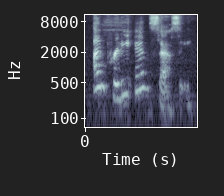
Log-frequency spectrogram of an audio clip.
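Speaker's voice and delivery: really tiny, high, soft little voice. Speaker imitates a female voice that responded to them: really tiny voice. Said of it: "it's like a really tiny voice that says".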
